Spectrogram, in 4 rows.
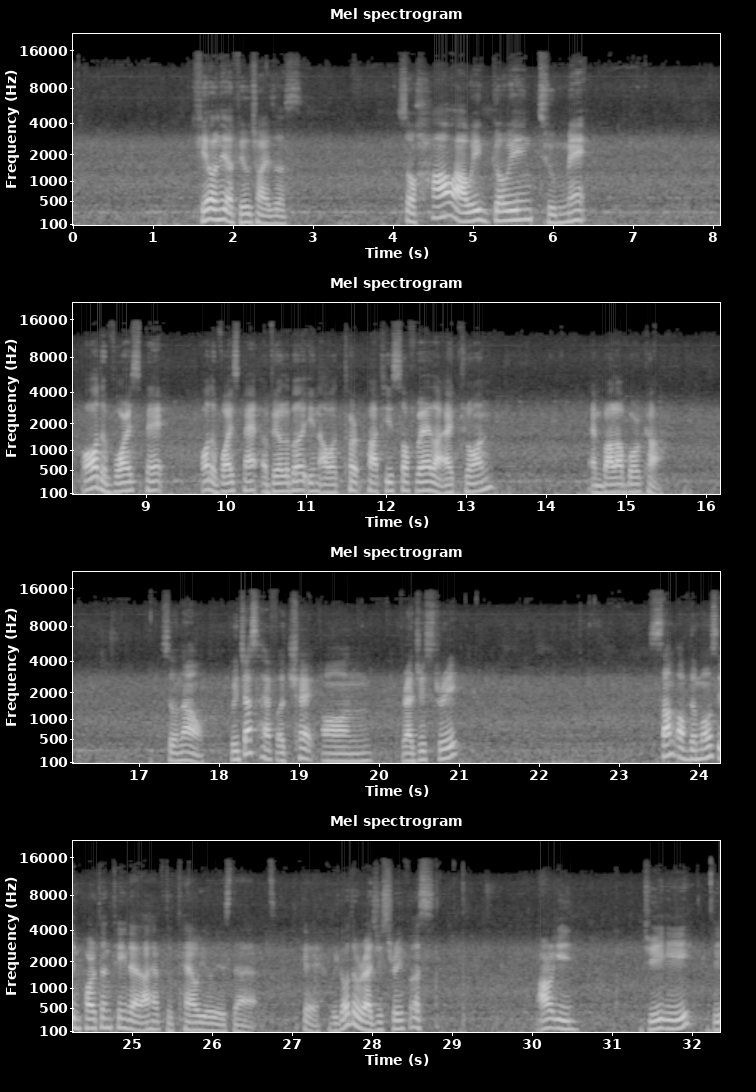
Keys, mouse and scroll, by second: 7.9 middle click, 7.9-8.2 scroll, 8.2-9.7 scroll down 16, 9.7-10.9 scroll up 12, 10.9-12.0 scroll down 15, 12.0-13.0 middle drag, 12.0 scroll, 13.0-26.1 drag, 26.1-27.7 middle drag, 26.1 scroll down 1, 26.2-26.5 scroll down 1, 26.3 scroll, 26.5-26.9 scroll down 1, 26.7 scroll, 26.9-27.7 scroll down 1, 27.7 click, 28.4-29.6 typing, 32.1-32.3 typing.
